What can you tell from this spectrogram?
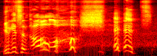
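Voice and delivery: high laughing cry of surprise; laughing shout. Real, not acted. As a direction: yelp and laugh at the big move. Surprised big move in match.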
